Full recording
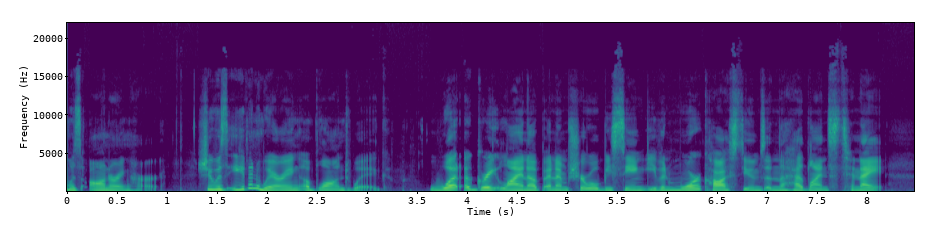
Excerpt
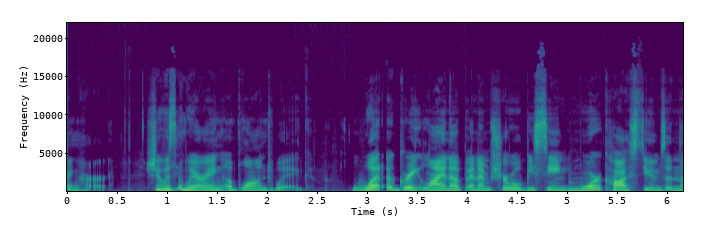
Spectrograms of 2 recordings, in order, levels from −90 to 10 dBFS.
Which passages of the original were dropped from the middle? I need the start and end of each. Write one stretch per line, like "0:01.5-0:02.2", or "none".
0:01.6-0:01.9
0:05.8-0:06.0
